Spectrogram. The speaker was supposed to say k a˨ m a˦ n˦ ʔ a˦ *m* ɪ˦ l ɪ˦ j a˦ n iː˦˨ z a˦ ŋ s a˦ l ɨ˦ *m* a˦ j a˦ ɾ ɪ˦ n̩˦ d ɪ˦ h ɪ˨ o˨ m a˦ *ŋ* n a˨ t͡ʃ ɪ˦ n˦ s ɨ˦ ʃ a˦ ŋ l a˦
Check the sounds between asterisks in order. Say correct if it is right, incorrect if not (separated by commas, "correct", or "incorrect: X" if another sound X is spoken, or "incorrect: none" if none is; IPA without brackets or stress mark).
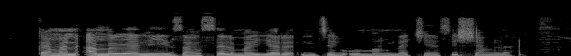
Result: correct, correct, correct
